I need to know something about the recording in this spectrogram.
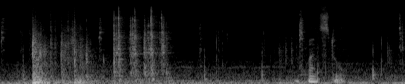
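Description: A locked door handle rattles briefly.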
